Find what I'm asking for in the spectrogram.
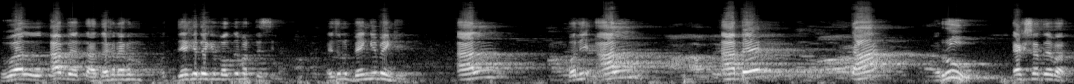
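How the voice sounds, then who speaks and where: A man leads a Quran reading class, chanting verses slowly and breaking words into single syllables for his students. His voice sits very high and rings through a roomy hall. A crowd of students can be heard around him. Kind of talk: classroom Quran recitation lesson.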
